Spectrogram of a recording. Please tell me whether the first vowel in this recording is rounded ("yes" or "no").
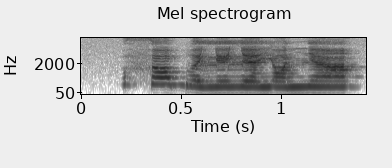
yes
